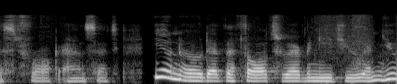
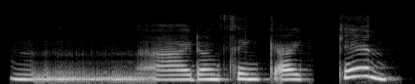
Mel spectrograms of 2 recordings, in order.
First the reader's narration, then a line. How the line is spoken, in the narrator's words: Emir said sadly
